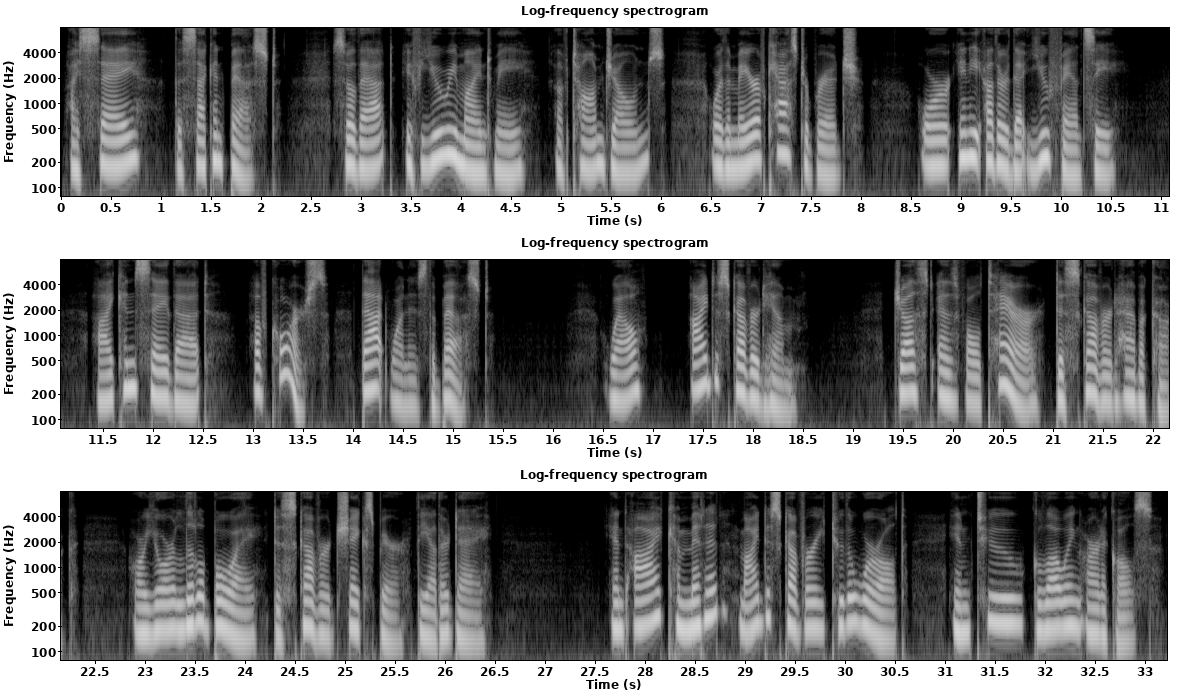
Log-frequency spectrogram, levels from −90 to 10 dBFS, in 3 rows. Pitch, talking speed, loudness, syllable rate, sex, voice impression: 180 Hz, 120 wpm, -18 LUFS, 4.3 syllables/s, female, very feminine, very adult-like, slightly middle-aged, very thin, relaxed, weak, dark, very soft, muffled, very fluent, slightly raspy, very cute, very intellectual, very refreshing, sincere, very calm, very friendly, very reassuring, very unique, very elegant, slightly wild, very sweet, slightly lively, very kind, very modest, light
